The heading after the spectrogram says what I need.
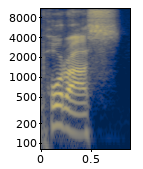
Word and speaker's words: Porras: Edwin Porras, the Dr. Edwin Porras, and I very poorly roll my tongue, but that's how he pronounces his name.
